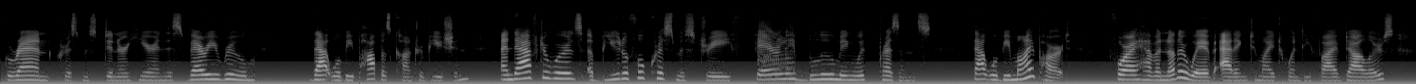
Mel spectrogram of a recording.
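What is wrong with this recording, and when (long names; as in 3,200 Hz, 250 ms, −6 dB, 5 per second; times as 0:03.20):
mains buzz 50 Hz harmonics 21 −36 dBFS
0:07.58–0:07.96: clipping −26.5 dBFS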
